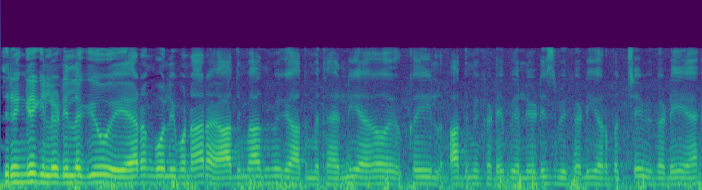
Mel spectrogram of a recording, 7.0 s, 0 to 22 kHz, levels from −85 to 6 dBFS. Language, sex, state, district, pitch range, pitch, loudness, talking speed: Hindi, male, Haryana, Jhajjar, 130-150 Hz, 140 Hz, -16 LUFS, 265 wpm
